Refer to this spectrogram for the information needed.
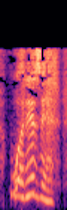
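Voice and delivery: high, out of breath question; breathless. A narrator's reading. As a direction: ask it panting from running. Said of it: "she asked breathlessly".

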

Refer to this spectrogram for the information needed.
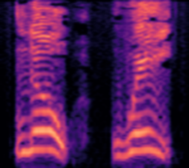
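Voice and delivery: high, loud alarmed plea; urgent cry. A narrator's reading. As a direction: cry out to stop them. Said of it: "Kara cried".

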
